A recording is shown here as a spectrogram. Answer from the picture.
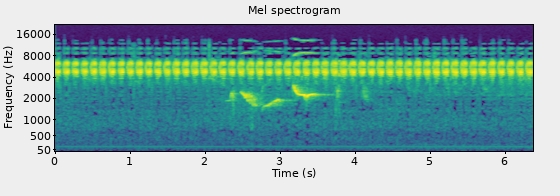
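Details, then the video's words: Continuous high, dry pulsing song of a river warbler, regular buzzy strokes throughout, with another bird's brief rising and falling whistles laid over the middle. "kicau tembakan river warblers"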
